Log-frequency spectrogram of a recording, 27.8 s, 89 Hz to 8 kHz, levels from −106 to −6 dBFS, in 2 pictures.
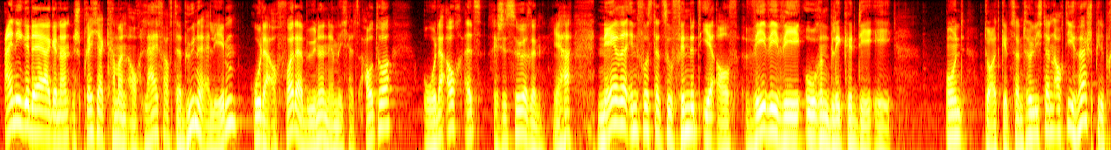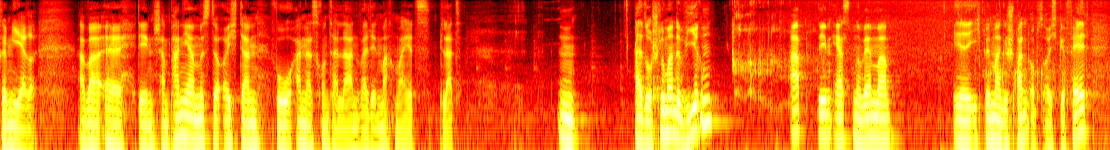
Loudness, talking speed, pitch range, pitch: -17 LUFS, 155 wpm, 100-135 Hz, 115 Hz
